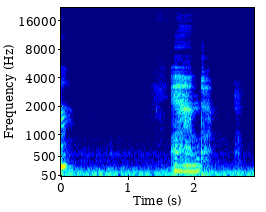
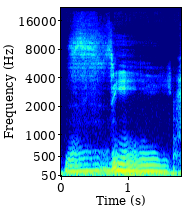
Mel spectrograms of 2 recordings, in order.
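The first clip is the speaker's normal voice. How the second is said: sleepy snore sound; 4 semitones lower, 5 dB quieter than usual. Acted. Gorilla snoring.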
